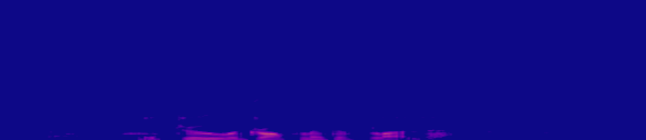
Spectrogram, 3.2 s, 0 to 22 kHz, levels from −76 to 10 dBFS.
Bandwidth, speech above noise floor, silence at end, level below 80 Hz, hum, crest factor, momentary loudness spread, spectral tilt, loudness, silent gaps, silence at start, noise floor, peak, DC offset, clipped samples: 9 kHz; 33 dB; 0.95 s; -88 dBFS; none; 22 dB; 19 LU; -7.5 dB/octave; -49 LUFS; none; 0.6 s; -82 dBFS; -30 dBFS; under 0.1%; under 0.1%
